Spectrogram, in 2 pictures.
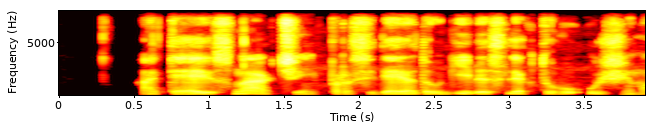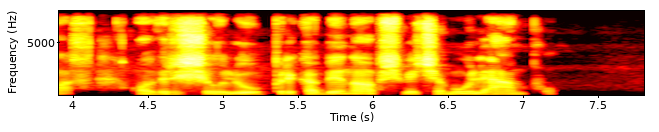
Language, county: Lithuanian, Vilnius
